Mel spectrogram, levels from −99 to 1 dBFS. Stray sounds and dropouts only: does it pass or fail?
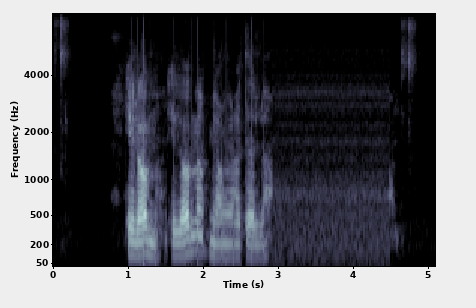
pass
